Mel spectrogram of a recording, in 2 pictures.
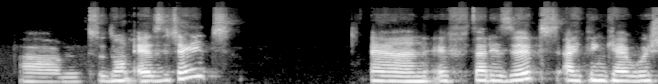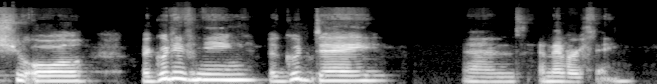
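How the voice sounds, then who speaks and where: A woman speaks at a fairly slow pace in a medium pitch. Hers is a plain, everyday voice. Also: ordinary pitch variation. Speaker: AMA moderator. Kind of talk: live AMA Q&A.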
